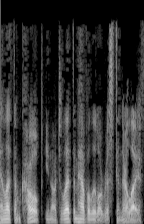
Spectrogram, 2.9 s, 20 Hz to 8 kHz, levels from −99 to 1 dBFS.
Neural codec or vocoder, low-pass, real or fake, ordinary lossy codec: codec, 24 kHz, 0.9 kbps, DualCodec; 7.2 kHz; fake; MP3, 32 kbps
